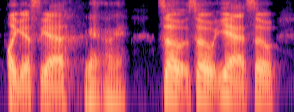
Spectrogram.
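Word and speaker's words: Plagueis: I always say Plagius because like because it's spelled like plague in that. Yeah. Okay. So how do you say it? Plagius. Plagius.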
